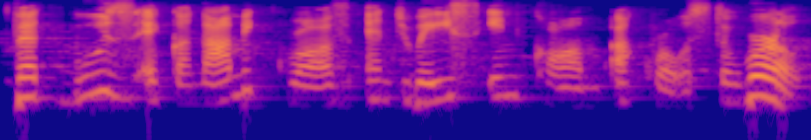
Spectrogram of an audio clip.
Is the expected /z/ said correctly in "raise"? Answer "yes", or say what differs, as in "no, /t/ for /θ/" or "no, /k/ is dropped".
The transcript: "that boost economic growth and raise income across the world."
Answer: no, /s/ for /z/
